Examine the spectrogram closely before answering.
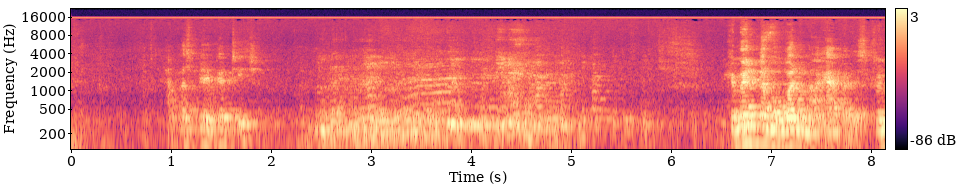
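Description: A man speaks loudly with animation through a microphone in a large echoing hall.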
